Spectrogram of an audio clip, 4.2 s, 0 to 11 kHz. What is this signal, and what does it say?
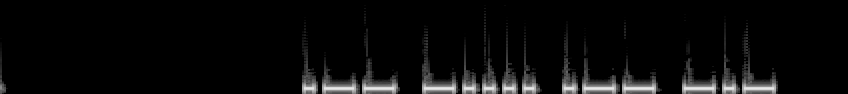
Morse code, heard as a keyed tone, about 24 wpm, 700 Hz. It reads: W6WK
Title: Speed Racing - USA 1x2 Call Signs 20wpm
